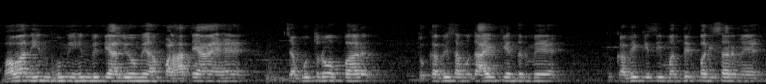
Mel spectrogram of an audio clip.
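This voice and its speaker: A man's voice: a little high, flat delivery, moderate pace, a bit bright. A man from Bihar, a teacher, giving an impassioned monologue full of indignant rhetorical questions. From Bihar, India. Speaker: teacher and activist. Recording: echoey room, slightly dull sound, faint background noise.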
